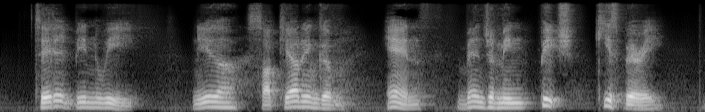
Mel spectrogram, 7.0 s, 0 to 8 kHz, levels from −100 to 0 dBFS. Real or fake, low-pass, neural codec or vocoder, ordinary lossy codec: fake; 7.2 kHz; codec, 16 kHz, 0.5 kbps, X-Codec, WavLM features, trained on Multilingual LibriSpeech; none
